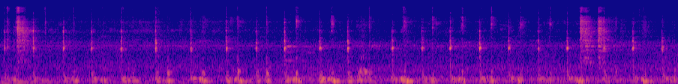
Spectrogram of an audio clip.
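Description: Automatic soldering machine at work: an even ticking about twice a second over an uneven low mechanical hum as the head moves, with a brief hiss near the end.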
